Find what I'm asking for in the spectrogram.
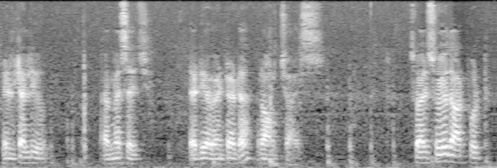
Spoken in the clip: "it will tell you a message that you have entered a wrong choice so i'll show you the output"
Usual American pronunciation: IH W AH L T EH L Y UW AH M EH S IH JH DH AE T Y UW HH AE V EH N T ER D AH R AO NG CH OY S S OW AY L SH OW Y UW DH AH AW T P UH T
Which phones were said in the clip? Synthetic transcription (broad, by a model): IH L T EH L Y UW AH M EH S IH JH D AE T Y UW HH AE V EH N T ER D AH R AO NG CH OY S S OW AY L S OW Y UW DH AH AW T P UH T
